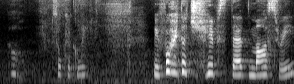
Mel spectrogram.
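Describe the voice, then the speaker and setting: Speaking fairly slowly with a Korean accent, a woman uses a high pitch and lively intonation. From South Korea. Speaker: YouTuber. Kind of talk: reading aloud. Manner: halting.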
